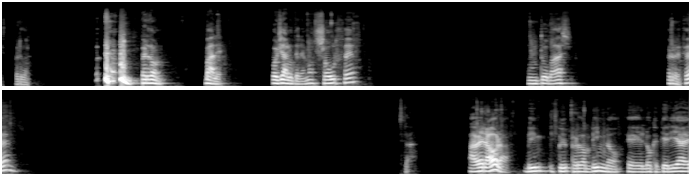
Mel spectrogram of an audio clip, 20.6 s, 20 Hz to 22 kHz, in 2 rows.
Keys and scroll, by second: 0.0-0.3 typing, 2.6 Escape, 2.9-10.5 typing, 13.4 ctrl+l, 13.8-15.2 typing, 17.1-18.5 typing, 19.0 ctrl+w.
